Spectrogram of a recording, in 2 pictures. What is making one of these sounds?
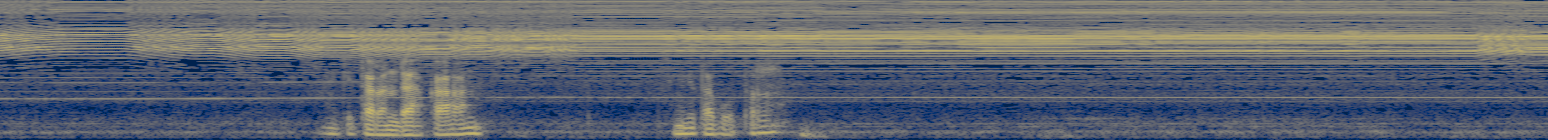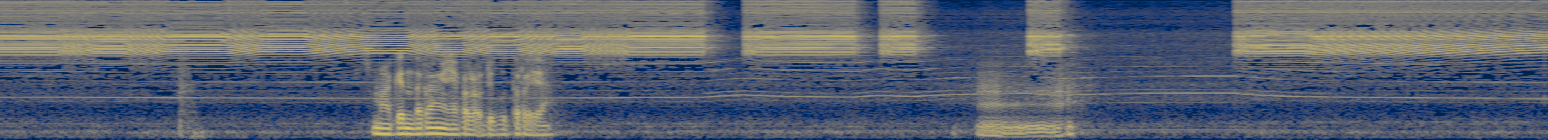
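An electrical device whines steadily.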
